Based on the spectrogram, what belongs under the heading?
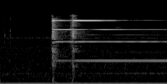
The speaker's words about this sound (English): Okay, the bell's fixed. It was, the volume was low on it, so I had to fix it. So I hope you hear it now. I don't want it just to be a chirp in your ear.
